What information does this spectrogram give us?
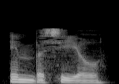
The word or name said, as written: imbecile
